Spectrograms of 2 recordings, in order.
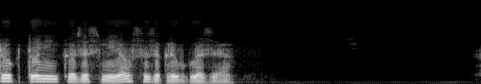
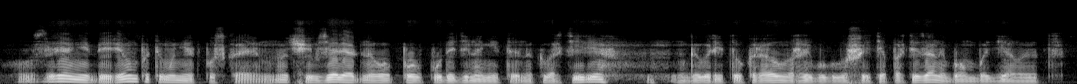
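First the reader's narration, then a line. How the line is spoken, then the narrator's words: Said calmly. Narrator (Russian): он спокойно сказал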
